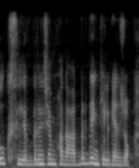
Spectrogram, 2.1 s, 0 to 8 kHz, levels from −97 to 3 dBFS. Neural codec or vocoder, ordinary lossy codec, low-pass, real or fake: codec, 16 kHz in and 24 kHz out, 2.2 kbps, FireRedTTS-2 codec; none; 7.2 kHz; fake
